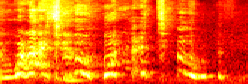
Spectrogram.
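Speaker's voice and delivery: very high, laughing protest of innocence; mock innocence, laughing. V answering that he ruins everything, laughing mock innocence. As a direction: squeal it innocently through laughter.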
